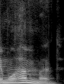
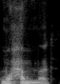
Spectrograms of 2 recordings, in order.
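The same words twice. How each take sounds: First: The name is said with an English pronunciation. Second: The name is said with an Arabic pronunciation. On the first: "Why in English you say Muhammad" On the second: "not Muhammad"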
